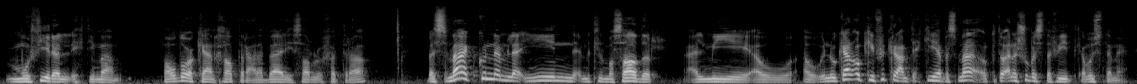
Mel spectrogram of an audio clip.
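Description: A man in his thirties with a Levantine Arabic accent, hosting a casual podcast in an animated way, repeating phrases for emphasis. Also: mid-range voice, brisk. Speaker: podcast host. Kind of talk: casual conversational podcast chat.

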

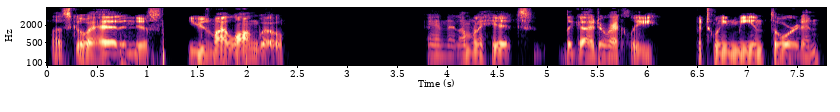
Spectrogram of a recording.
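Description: A man playing a tabletop game, describing his character's moves in a playful, excitable way. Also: lowish voice, moderate pace. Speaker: player.

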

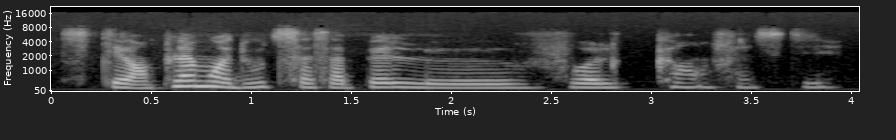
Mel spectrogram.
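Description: A woman musician talks casually in an interview, often pausing to search for the right word. Her voice sits at an average pitch. The sound is very dry and a little dull. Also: darkish tone, no room sound. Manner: hesitant, searching for words.

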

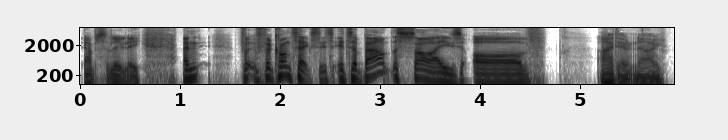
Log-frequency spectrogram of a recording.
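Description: A man's voice: mid-range voice, very animated, unhurried, bright, forceful tone, no room sound, studio quality. A man co-hosting a podcast in casual chat, chatty and often restarting his sentences. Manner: chatty, self-correcting, laughs often. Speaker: podcast co-host.

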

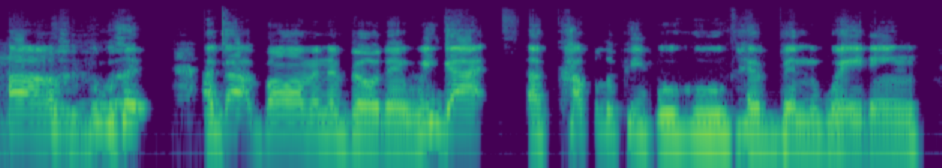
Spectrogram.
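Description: A man's voice: high voice, unhurried, rough recording. A man hosting a casual interview, talking loosely with frequent laughs and swearing. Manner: excitable, swears freely, laughs often. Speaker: host.

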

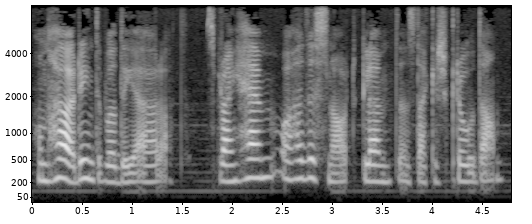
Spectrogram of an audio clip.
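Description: Woman, fairy tale reader, calm and measured, slightly high, gravelly, dry close sound, faint music. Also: no echo. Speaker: storyteller. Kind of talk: fairy tale read aloud.

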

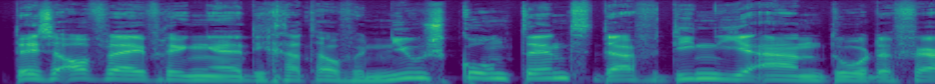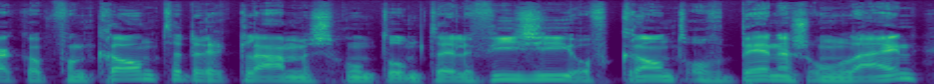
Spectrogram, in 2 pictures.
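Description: A male podcast host leads a casual chat, easygoing with a teasing edge. His voice is mid-pitched and the sound is dry and close. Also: fairly quick, a little mellow, no echo.

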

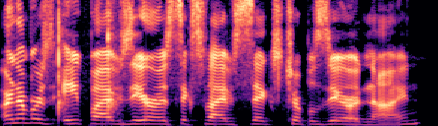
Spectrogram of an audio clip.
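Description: A woman co-hosting a radio show from a studio desk, talking in a lively, emotional way and telling stories with feeling. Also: medium pitch, brisk, dry recording. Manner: emotional, animated storyteller. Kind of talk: casual radio chat. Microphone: studio microphone.

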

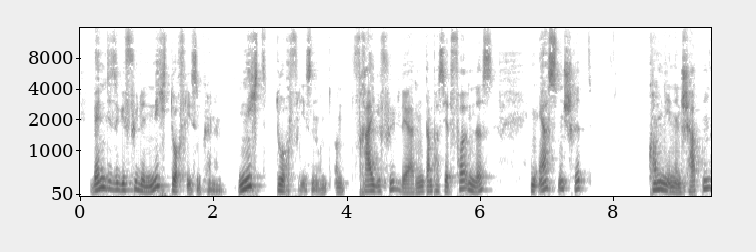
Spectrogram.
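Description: A man's voice: mid-range voice, breathy edge. A man giving casual but earnest relationship advice to listeners, emphatic and slangy.

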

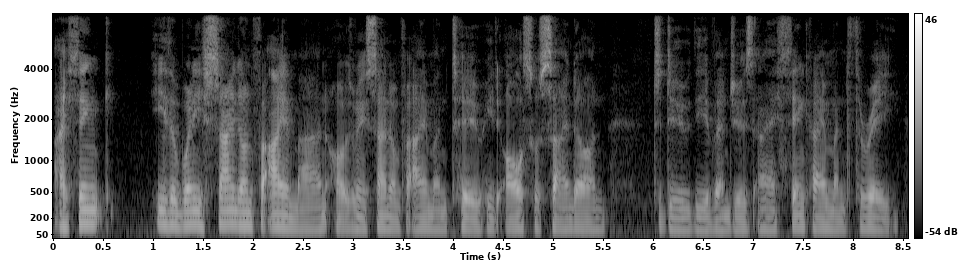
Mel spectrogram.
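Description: A man's voice: fairly low pitch, steady tone, a little fast. A man co-hosting a podcast in casual chat, explaining his views at length with many "you know"s. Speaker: podcast co-host.

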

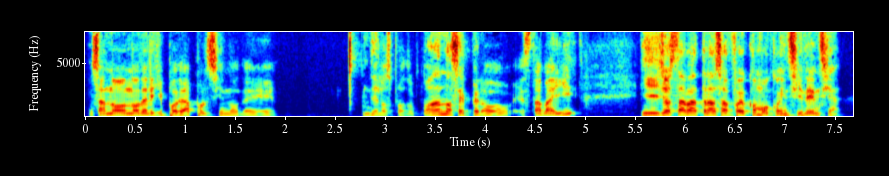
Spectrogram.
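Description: A man with a Mexican accent, telling an animated anecdote in casual podcast chat. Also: medium pitch, a little fast. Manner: animated storyteller, acts out quotes. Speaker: podcast co-host.

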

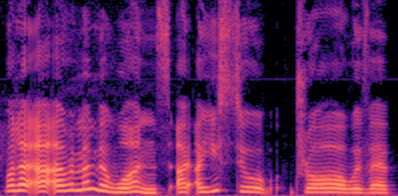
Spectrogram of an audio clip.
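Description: A woman with a fairly high voice talks casually on a podcast microphone. She speaks hesitantly, repeating words and searching for the next phrase. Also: expressive, moderate pace, clear, resonant tone. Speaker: podcast co-host. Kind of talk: casual chat.

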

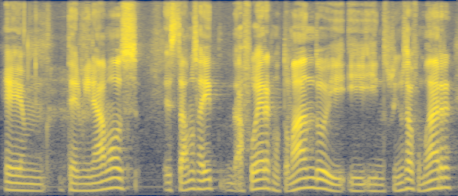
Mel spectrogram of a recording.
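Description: A man's voice: mid-range voice, normal speed. Costa Rican man telling a story. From Costa Rica. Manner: storytelling, acts out quoted voices, laughs often. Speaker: comedian, podcast co-host. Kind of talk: casual chat among friends.

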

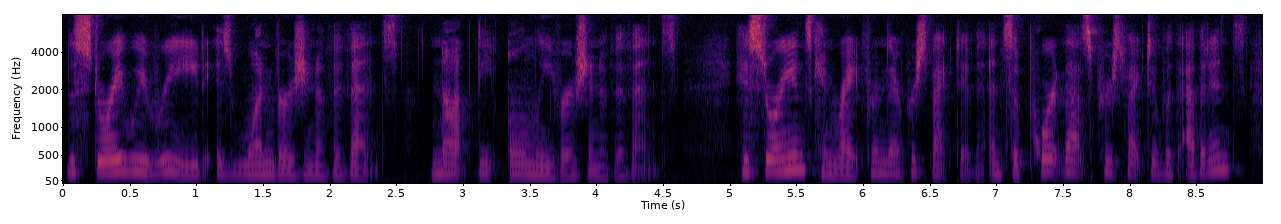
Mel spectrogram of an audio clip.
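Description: A woman's voice: fairly low pitch, a little mellow. A woman who is a history teacher, giving a scripted educational narration with playful, jokey asides.

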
